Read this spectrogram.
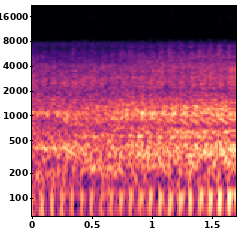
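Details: Yamaha NMAX 155 V3, about 9,500 km, after repairing a burnt wiring fault that left it not starting: even, quick thumping around twelve beats a second, no misses or knocks, no check-engine light; healthy idle.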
